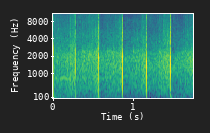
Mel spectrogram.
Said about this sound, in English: just give all those ladies a clap. Way to go. God bless them.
